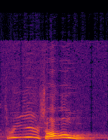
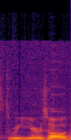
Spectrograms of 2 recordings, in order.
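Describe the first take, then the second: First: High, loud outraged exclamation; incredulous. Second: Said in the usual way. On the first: Acted. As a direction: stretch it out in high-pitched disbelief. Repeats it in mock outrage.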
